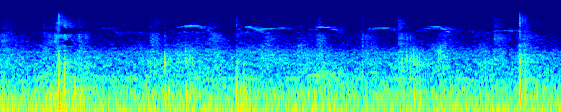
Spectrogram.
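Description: Small birds chirping in short repeated calls over a faint steady low background hum, with a few sharp knocks scattered through.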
